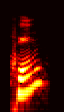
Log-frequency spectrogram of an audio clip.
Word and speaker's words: Hung: When Hung, did I say that right? Hung? – Yes.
